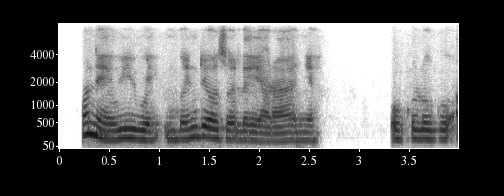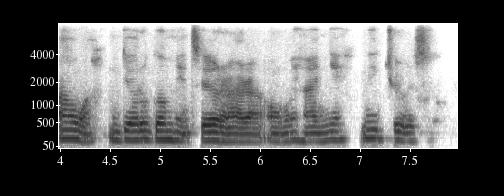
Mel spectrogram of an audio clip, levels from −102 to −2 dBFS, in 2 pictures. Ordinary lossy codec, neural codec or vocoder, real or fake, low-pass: Opus, 16 kbps; vocoder, 44.1 kHz, 128 mel bands, Pupu-Vocoder; fake; 7.2 kHz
